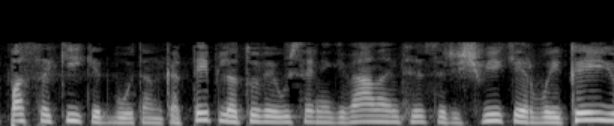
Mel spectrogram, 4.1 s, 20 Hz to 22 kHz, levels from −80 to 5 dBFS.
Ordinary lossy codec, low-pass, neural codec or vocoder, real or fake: MP3, 24 kbps; 5.4 kHz; none; real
